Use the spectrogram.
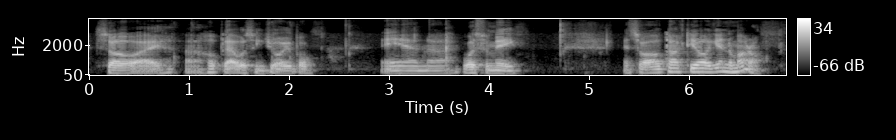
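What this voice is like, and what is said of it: Strained, worn-out hoarse voice. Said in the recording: “my voice is shot, but not too bad”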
